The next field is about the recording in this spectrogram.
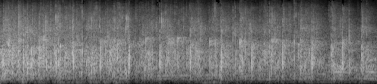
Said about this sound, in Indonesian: Tepuk tangan buat Muslim.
